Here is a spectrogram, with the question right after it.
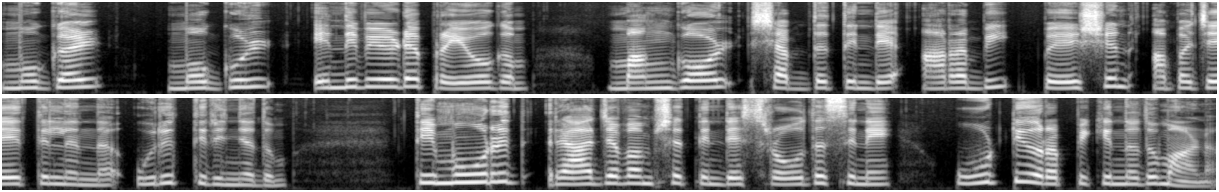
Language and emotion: Malayalam, neutral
